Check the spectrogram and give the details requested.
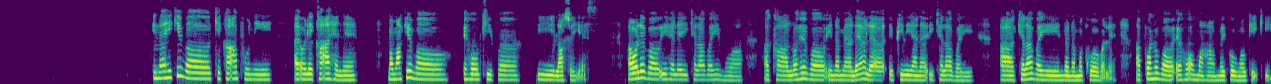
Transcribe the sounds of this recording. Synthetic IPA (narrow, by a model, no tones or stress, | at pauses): inəhikivɐwkʰekʰaʔəpʰuni | ɐjʔolekʰaʔəɦɛle | məmakevɐw | eɦoʔokʰipə | ilaseɡɛ̰s | aolevawʔiɦɛleikʰɛlavɐhimuəː | kʰaloɦevɐwʔḭnəmɛəlɛʔəlɛʔəepʰiliɐnəʔikʰɛlavɐhi | əkʰɛlavɐhinonəməkʰuəvɐ̰lḛəpʰonovɐwʔeɦoʔomaɦəmɐjkʰowmɐwkʰḛjkʰḭ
